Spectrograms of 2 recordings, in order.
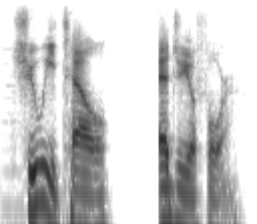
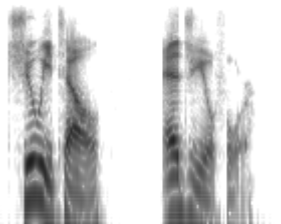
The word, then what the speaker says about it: Chiwetel Ejiofor: Chiwetel Ejiofor is how his name is pronounced. Why don't people call him Chewy? That's what I want to know. – Well, how do you even get Chewy? Isn't it an I? – I looked it up. He pronounced it. It was Chiwetel Ejiofor.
